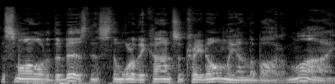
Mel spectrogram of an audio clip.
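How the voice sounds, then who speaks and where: Here is a man with a normal speaking voice and an American accent. He talks at a medium pitch and a fairly quick pace. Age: 60s. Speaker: channel host, commentator. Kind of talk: scripted narration.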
